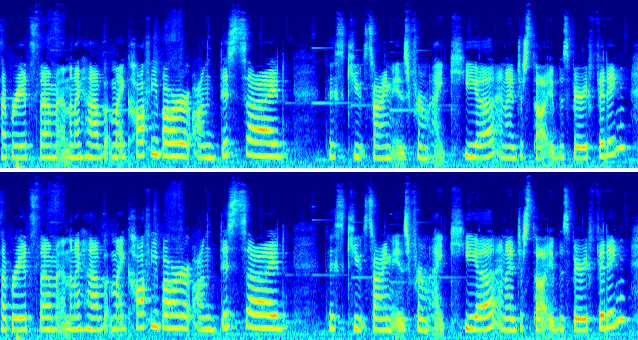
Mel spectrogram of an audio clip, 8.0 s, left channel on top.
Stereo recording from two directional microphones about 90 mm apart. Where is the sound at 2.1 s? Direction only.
Centre (ahead or behind).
